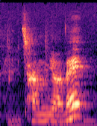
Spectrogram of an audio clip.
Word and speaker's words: 작년에: So G sounds more like NG. 작년에. 작년에 에 is time particle.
